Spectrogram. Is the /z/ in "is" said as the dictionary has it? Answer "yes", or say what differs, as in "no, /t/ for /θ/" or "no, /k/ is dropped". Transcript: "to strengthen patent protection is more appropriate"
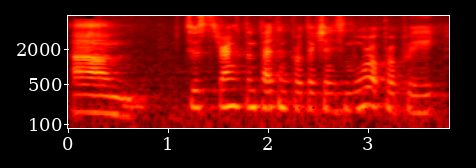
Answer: no, /s/ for /z/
